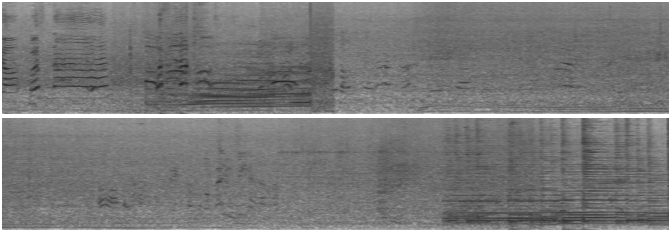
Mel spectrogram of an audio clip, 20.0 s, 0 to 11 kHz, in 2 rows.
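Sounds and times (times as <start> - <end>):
road noise: 0.0 - 20.0
people calling out: 0.8 - 5.0
low engine hum: 2.0 - 12.4
steady droning tone: 2.2 - 4.7.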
